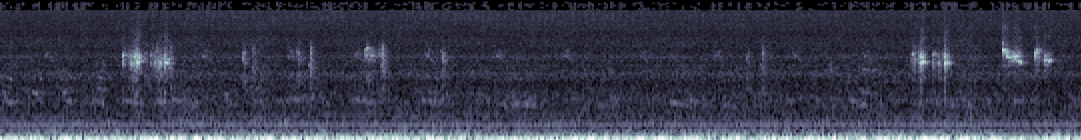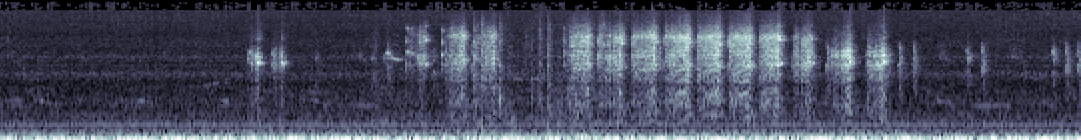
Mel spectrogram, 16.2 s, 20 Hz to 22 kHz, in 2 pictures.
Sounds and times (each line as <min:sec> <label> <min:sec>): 0:00.0 common tern 0:08.0
0:00.0 barn swallow nest 0:16.2
0:09.6 common tern 0:16.2
0:09.6 curlew 0:16.2
0:11.0 sandwich tern 0:15.0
